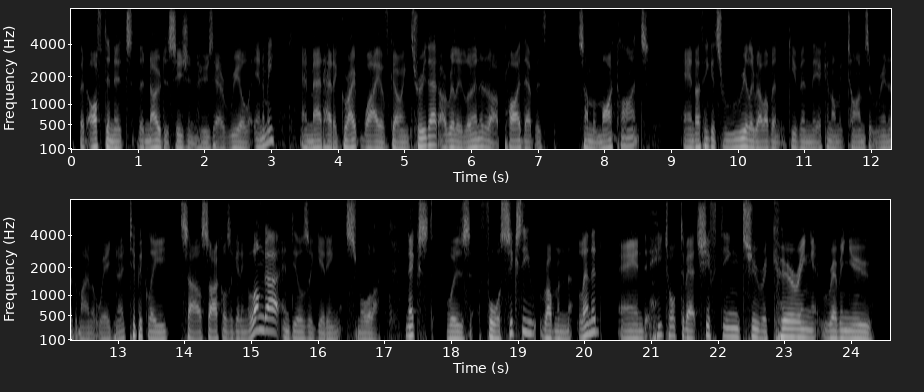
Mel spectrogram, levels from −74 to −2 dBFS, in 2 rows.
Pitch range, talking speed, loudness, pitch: 100-120 Hz, 185 wpm, -37 LUFS, 105 Hz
